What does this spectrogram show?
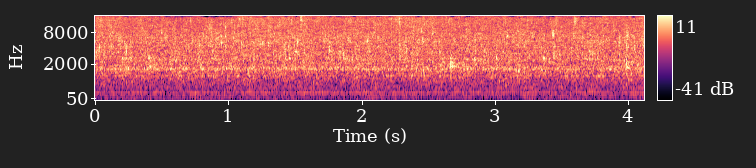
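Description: Pork chops and chicken frying in hot oil: a steady sizzle with scattered small crackles, over a low steady hum.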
